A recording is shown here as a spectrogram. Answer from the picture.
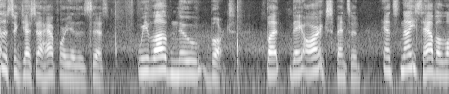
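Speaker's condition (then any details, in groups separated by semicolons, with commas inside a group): ALS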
